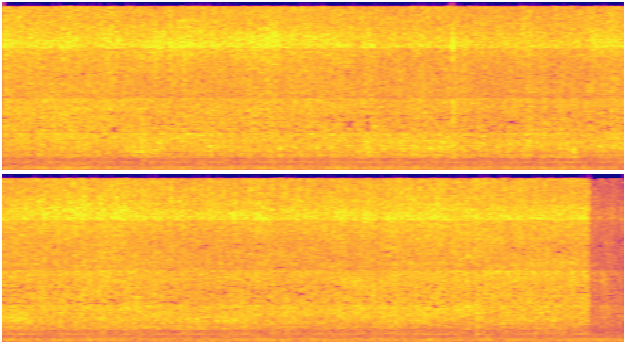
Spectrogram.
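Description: Paneer cubes and spiced masala sizzling steadily in hot oil in a frying pan while being stirred with a silicone spatula. The sizzle cuts off just before the end.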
